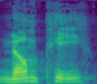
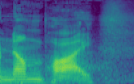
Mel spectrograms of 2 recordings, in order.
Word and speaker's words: NumPy: Either pronounced NumPy or NumPy. You can choose your pronunciation as you prefer.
